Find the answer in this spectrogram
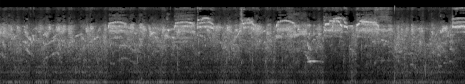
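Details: Tame pair of Java sparrows from Malaysia giving a steady stream of high, thin chirps and short arched whistled notes, over a constant low hum.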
